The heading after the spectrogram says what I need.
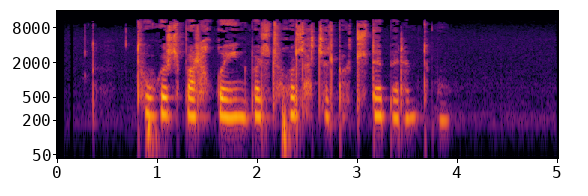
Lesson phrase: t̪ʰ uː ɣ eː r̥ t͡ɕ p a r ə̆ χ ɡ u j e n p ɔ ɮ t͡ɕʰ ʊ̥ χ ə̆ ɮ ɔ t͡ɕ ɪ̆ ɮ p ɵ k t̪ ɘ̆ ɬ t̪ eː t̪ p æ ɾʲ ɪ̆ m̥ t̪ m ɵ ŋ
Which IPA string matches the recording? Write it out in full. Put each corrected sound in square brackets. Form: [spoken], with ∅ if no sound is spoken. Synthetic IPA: t̪ʰ uː ɣ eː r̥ t͡ɕ p a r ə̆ χ ɡ u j e n p ɔ ɮ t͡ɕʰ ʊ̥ χ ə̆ ɮ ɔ t͡ɕ ɪ̆ ɮ p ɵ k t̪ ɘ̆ ɬ t̪ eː [∅] p æ ɾʲ ɪ̆ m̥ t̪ m ɵ ŋ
